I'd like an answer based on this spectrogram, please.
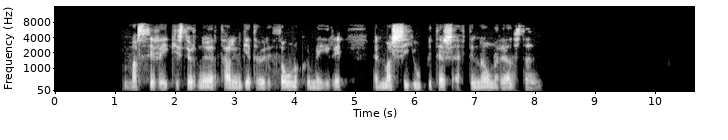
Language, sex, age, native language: Icelandic, male, 40-49, Icelandic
